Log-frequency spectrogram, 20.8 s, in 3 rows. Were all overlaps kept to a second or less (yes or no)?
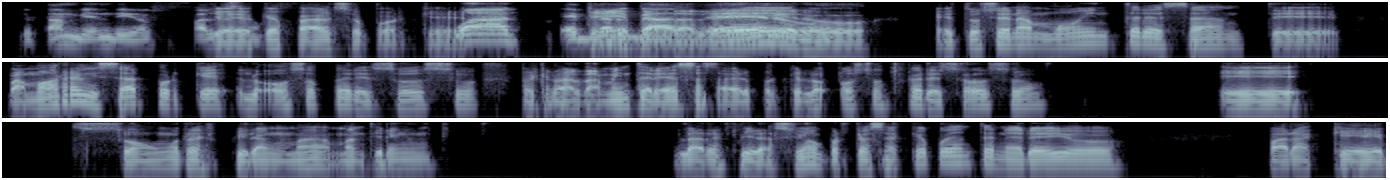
no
